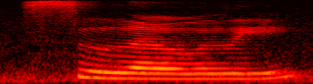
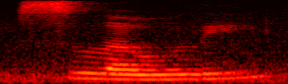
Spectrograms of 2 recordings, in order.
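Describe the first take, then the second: No difference in how they are said.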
